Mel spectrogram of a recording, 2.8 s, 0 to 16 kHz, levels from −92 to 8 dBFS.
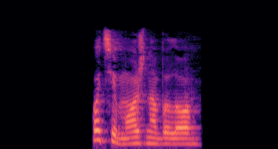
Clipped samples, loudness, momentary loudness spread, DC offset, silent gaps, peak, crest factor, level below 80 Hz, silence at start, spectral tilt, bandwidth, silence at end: under 0.1%; -20 LUFS; 3 LU; under 0.1%; none; -4 dBFS; 18 dB; -64 dBFS; 0.95 s; -4.5 dB/octave; 8 kHz; 0.8 s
